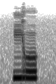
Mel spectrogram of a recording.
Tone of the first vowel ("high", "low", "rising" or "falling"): high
